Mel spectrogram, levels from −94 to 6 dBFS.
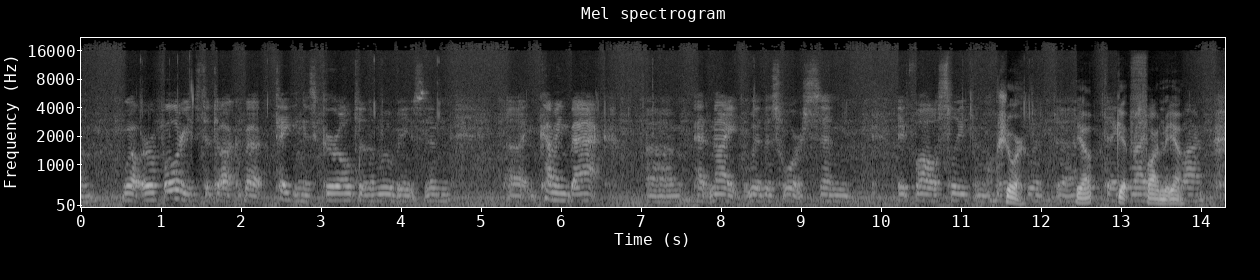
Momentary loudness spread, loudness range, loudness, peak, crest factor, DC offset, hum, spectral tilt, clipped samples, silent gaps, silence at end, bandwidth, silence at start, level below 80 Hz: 12 LU; 6 LU; -35 LUFS; -14 dBFS; 20 dB; under 0.1%; none; -4.5 dB/octave; under 0.1%; none; 0 s; over 20 kHz; 0 s; -58 dBFS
